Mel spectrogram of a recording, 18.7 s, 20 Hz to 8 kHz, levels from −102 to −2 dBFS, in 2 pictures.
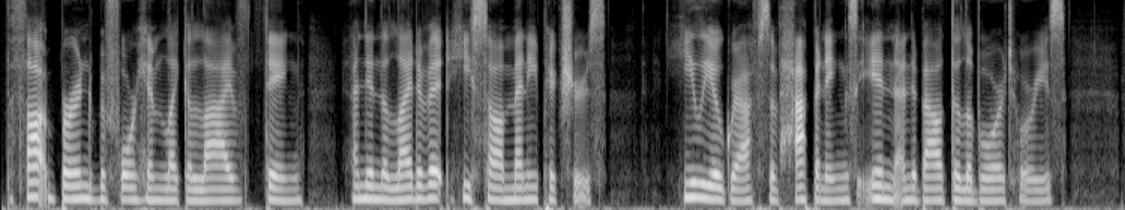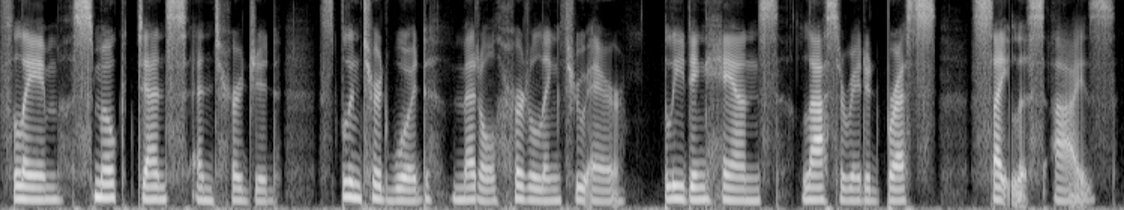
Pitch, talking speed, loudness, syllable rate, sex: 170 Hz, 140 wpm, -23 LUFS, 4.6 syllables/s, female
